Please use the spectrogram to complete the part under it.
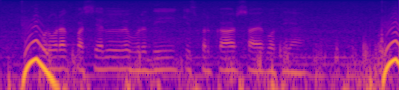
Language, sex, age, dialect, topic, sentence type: Hindi, male, 25-30, Marwari Dhudhari, agriculture, question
